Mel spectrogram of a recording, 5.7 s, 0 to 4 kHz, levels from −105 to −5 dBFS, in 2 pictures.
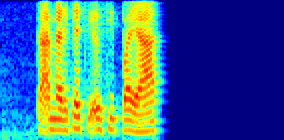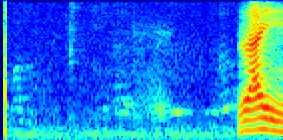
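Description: From 1.52 to 2.90 s the sound stops: a brief fading buzz, then about 1.2 s of near-silence, likely a long network dropout, with roughly 0.9 s never heard. Afterwards, jitter buffer speed-up appears at 3.43–3.80 s (113%) and 4.56–5.68 s (124%). Pitch stays put while pacing hurries, unlike a dropout's silence, as roughly 0.35 s in total is trimmed. Throughout, the narrowband G.711 path leaves nothing above 4 kHz.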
